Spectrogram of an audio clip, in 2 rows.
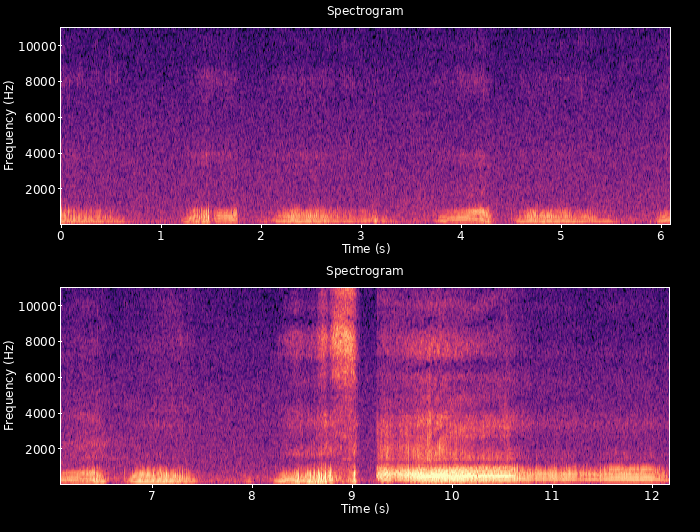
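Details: Rhythmic buzzing snores with each breath, about 12 a minute, growing louder and harsher toward the end: steady snoring.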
